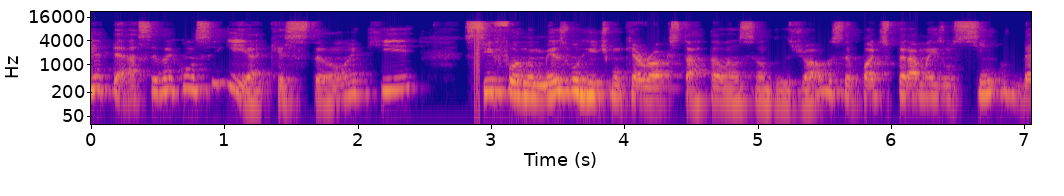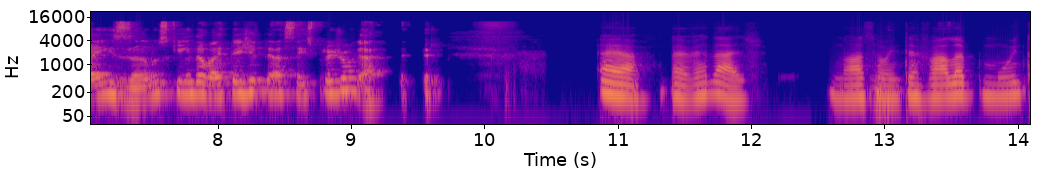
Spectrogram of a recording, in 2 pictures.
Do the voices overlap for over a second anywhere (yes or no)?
no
